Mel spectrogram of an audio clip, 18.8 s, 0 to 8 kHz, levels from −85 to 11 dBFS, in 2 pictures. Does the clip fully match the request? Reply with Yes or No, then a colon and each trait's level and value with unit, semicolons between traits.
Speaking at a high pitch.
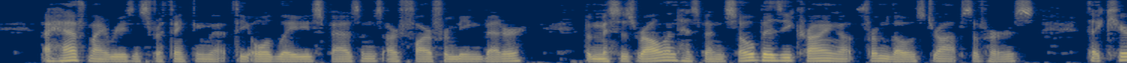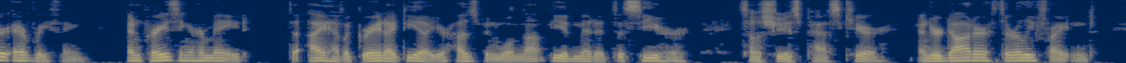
No: low, 110 Hz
